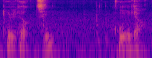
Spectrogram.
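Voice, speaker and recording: A man with a hoarse, worn voice giving casual livestream commentary as a game developer, thinking aloud haltingly. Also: sits low, a little hiss or hum. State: hoarse, strained voice from overuse.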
